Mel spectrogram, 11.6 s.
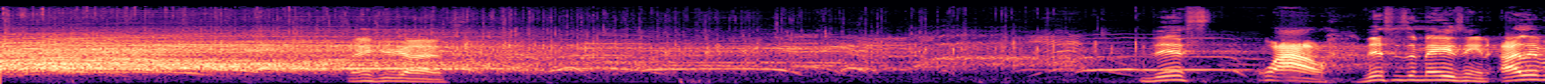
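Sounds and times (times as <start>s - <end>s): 
audience applauding to welcome a keynote speaker: 0.0s - 9.2s
crowd whooping and shouting to welcome a keynote speaker: 0.0s - 10.1s
speech: 2.6s - 3.5s, 8.6s - 11.5s.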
